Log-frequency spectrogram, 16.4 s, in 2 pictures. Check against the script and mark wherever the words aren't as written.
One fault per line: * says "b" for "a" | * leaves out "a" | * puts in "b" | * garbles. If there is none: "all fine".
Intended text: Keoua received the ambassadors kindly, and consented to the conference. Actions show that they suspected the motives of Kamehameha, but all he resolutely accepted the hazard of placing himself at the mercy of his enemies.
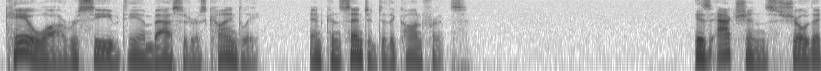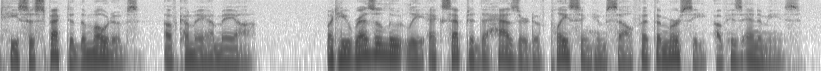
* puts in "His"
* says "he" for "they"
* leaves out "all"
